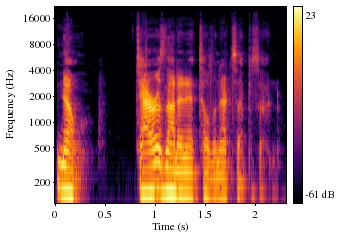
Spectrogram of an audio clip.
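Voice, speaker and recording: A man co-hosting a podcast, talking in an excitable, chatty way about something he is a fan of. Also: mid-range voice, fast. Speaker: podcast co-host. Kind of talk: casual fan discussion.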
